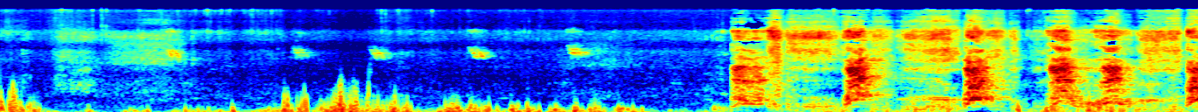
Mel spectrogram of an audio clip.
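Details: Dog at a kennel that breeds Caucasian shepherd dogs, Alabai and Tibetan mastiffs, giving deep, booming barks roughly once a second at an uneven pace, with louder broadband noise and clatter joining in the last seconds.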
